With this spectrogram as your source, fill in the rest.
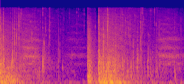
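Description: Someone slipping and falling lands with a single heavy, close thud partway through, followed by a dull rumbling tail over faint background noise.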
